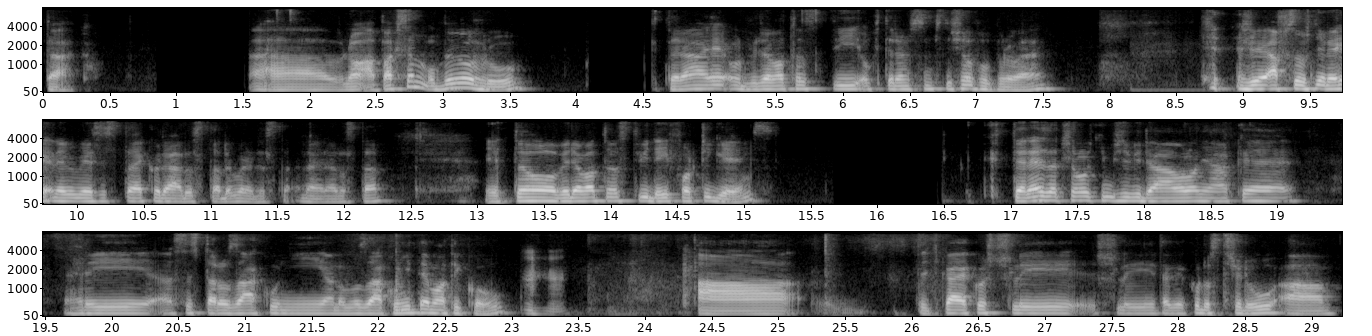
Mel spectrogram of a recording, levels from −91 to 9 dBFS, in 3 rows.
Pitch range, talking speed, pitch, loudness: 105-125 Hz, 120 wpm, 115 Hz, -19 LUFS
